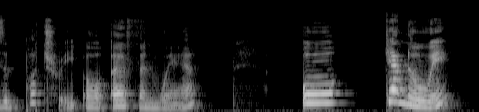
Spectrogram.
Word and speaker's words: canoë: Or canoë, canoë, okay, and canoë means canoeing, okay, and you can see that I'm pronouncing the O and the E very differently because it has a tréma on top of the E, okay.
